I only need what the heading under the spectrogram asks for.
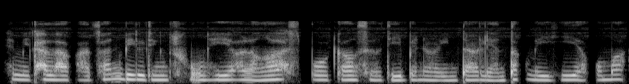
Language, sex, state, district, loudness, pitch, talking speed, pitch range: Mizo, female, Mizoram, Aizawl, -19 LUFS, 210 Hz, 210 wpm, 200-215 Hz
